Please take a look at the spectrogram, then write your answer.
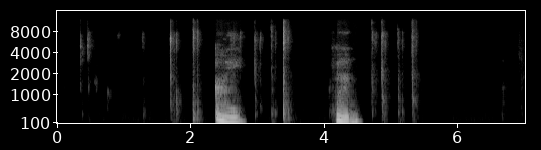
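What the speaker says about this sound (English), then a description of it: "So if I type this on now and start typing" Keystrokes on a computer keyboard tap out in short sparse clusters while someone demonstrates a talk-as-you-type feature in j2create, and two bursts of synthesized speech read the typed text back.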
